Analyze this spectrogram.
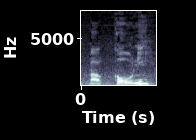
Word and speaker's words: balcony: lexicon to describe them so balcony still pronounced at that time in the italian manner balcony as well as fresco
